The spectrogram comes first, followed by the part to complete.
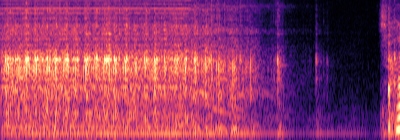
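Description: Small rechargeable electric mini food chopper running, its motor and spinning blade giving a steady high buzzing whir that stops about a second and a half in.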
